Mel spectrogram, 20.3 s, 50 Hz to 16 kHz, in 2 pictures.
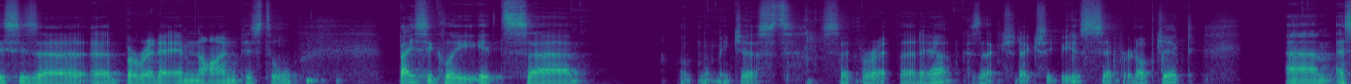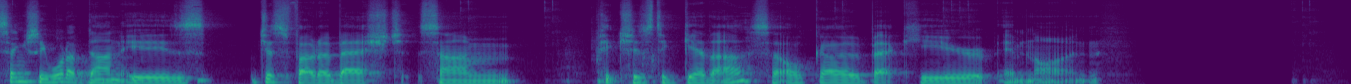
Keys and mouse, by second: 2.0 middle click, 4.3 click, 5.0 Tab, 5.3 click, 6.0 ctrl+l, 7.1 click, 8.0 p, 9.7 Tab, 9.7 click, 10.1 click, 10.6 shift+middle click, 11.1 middle click.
